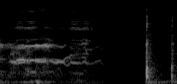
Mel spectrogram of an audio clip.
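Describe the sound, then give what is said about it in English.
Someone whistles in imitation of a bottle rocket: a steady, high, slightly wavering tone lasting about a second that trails off, followed by a pause and two short, sharp bursts. “Look, it sounds like a bottle rocket.”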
